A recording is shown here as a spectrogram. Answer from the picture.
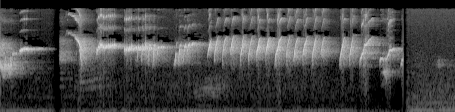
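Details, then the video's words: Provoking song of a white-rumped shama, meant to stir a rival to reply: clear high whistle, then rapid rattling notes and sweeping slurs, ending abruptly in quiet hum. "MASTERAN MURAI BATU memancing EMOSI jadi NYAUT"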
